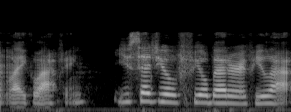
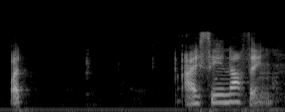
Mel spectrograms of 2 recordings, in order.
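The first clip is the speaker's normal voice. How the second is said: ordinary talk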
